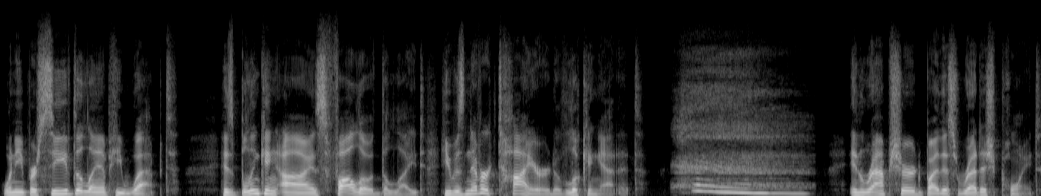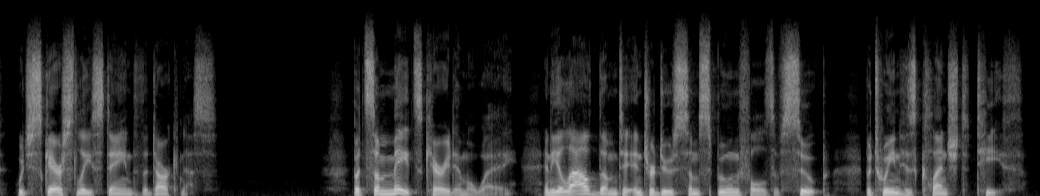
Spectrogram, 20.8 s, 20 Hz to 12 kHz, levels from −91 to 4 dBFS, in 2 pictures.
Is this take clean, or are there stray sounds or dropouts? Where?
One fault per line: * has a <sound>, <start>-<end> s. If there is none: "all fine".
* has a sigh, 6.7-8.2 s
